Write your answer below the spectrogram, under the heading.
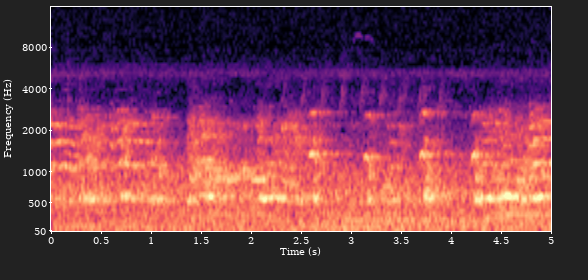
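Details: Rabbit-running hounds of Blackcreek and Bluetick lines, recorded April 4, 2013, giving short yelping and drawn-out bawling cries that overlap from several dogs.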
